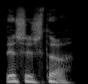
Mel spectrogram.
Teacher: The end of is connects to the start of the. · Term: linking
